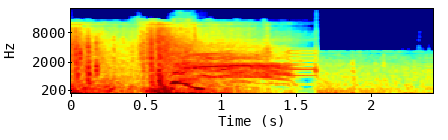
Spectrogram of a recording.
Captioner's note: bugs scream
